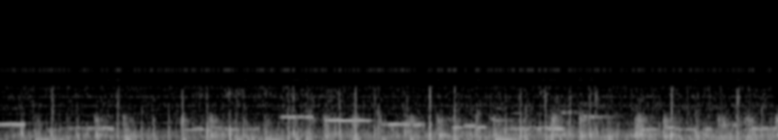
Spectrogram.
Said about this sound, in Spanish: Se acerca a un carro tirado por dos mulas conducido por un campesino.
